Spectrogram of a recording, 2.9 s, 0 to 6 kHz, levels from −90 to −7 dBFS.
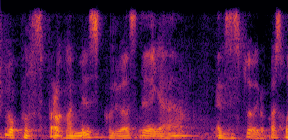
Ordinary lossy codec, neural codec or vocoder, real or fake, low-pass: Opus, 64 kbps; codec, 24 kHz, 1.5 kbps, HILCodec; fake; 5.4 kHz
